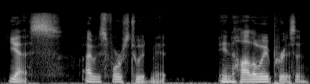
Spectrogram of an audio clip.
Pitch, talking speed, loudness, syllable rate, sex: 115 Hz, 175 wpm, -20 LUFS, 6.0 syllables/s, male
